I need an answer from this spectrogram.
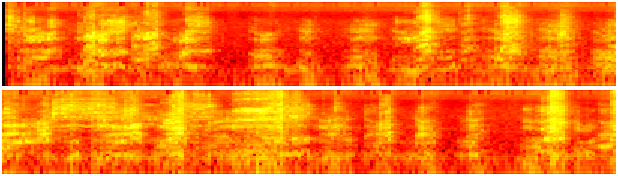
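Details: Hungry farm pigs at feeding time squeal loudly and continuously, several animals overlapping in shrill, rapid, rising and falling cries with grunts underneath.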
